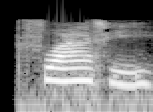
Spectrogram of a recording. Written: flattie

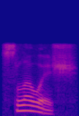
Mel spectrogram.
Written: slowish

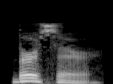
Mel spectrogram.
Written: bursarship

